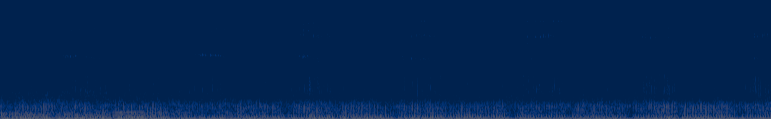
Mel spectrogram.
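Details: Domestic cat purring, a continuous deep rumbling purr with soft rhythmic pulses of breathing and faint light ticking sounds above it.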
